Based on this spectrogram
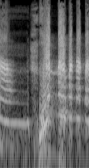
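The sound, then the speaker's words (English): A voice imitates a car engine driving down a street: a steady humming drone, then a series of loud, rhythmic revving bursts, lasting under two seconds. “You're driving down the street. Sound effect.”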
